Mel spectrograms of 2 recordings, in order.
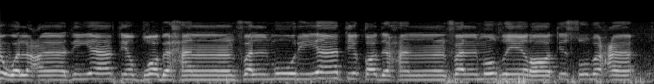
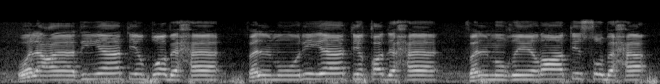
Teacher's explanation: اگر ہم وصل کر کے پڑھیں گے تو دو زبر ہی پڑھیں گے، اور اگر ہم وقف کریں گے تو اب دو زبر کو الف سے بدل کر پڑھیں گے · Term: وقف بالابدال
